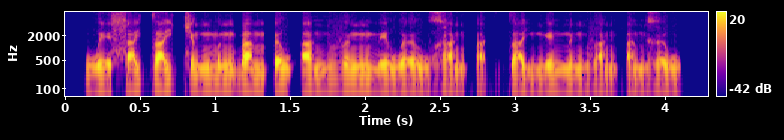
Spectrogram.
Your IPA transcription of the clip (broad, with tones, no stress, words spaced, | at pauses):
we˨˩sa˧˥jt̪a˧˥jcə˨˩˦ŋ mə˧˥ŋɓa˧˥mʔə˧w ʔa˨˩˦nvə˧˥ŋ me˧wəː˧w ɣa˨˩ŋ ʔa˨˩k̚ t̪a˧jŋe˧˥ nə˧ŋva˨˩ŋʔa˧n ɣə˧w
